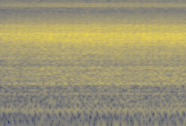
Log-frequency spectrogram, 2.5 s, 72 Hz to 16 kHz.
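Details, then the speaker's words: 2002 Toyota Altis with new spark plugs, battery jumped as it was flat: heavy, shaky, lumpy rough idle with strong engine vibration like a misfire; mechanic suspects ignition coil or intake manifold vacuum leak; also reported overheating. "start yan dapat matining po ang andar niyan kaso sobrang palag niya mga sir yumayanig yan sobrang vibration"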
